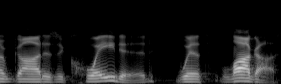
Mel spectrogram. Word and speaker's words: logos: The Word in Greek is logos, L-O-G-O-S, which, you know, in the beginning was the Word in John 1:1. In the beginning was the logos, or logos, it's pronounced.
